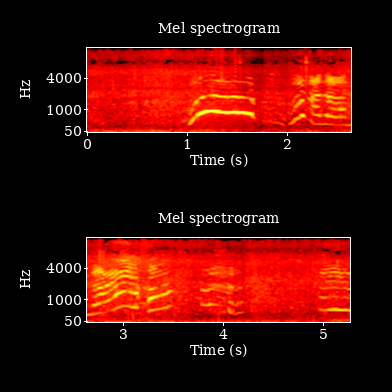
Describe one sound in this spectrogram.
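A young woman talks excitedly close by.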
